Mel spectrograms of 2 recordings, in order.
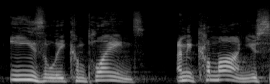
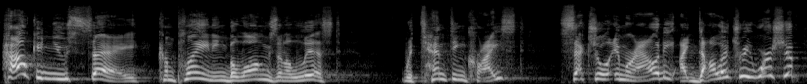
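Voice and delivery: high, loud indignant protest; upset protest; 6 semitones higher, 5 dB louder than usual. Retold or imitated. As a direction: retell the upset outcry at God. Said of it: "I actually got upset. I said".

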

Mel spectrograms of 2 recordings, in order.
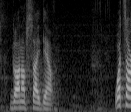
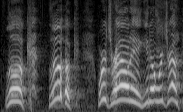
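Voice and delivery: much higher, louder frantic alarm; panicked plea; 11 semitones higher, 13 dB louder than usual. Retold or imitated. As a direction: yelp that you're going under. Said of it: "wake him up and say".

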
